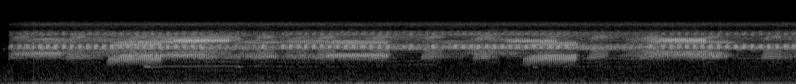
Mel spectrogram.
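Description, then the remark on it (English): A dense chorus of frogs calling at night, overlapping trills and high pulsing peeps layered continuously with no gaps, loud and steady throughout, with no talking. “it's a symphony of frog calls”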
